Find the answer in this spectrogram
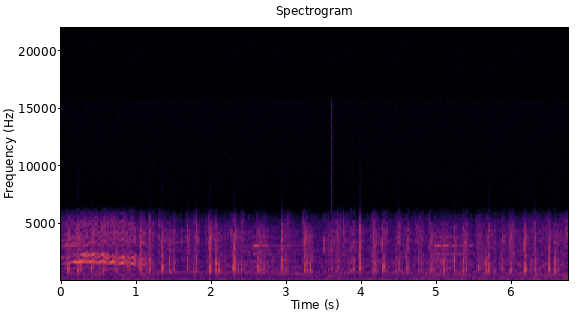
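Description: Horses' hooves clip-clopping on a street, many irregular, overlapping strikes over a steady low rumble. A brief high warbling sound comes in the first second.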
